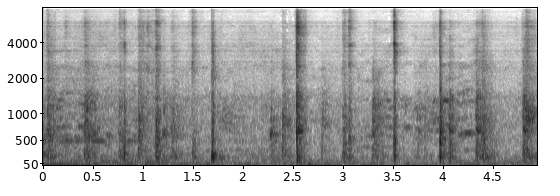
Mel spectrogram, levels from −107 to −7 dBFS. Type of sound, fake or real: fake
